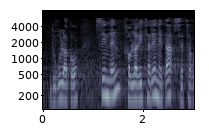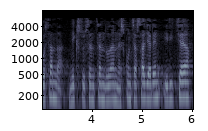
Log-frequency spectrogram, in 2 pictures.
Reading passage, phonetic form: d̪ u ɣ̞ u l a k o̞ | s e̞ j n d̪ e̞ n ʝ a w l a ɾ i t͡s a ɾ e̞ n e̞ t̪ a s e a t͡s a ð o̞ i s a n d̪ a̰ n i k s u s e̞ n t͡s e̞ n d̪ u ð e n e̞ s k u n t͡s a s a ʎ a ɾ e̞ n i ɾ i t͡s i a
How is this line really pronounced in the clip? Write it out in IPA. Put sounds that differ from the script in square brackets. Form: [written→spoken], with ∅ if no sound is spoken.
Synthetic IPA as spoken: d̪ u ɣ̞ u l a k o̞ | s e̞ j n d̪ e̞ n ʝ a w l a ɾ i t͡s a ɾ e̞ n e̞ t̪ a s e a t͡s a [ð→ɣ] o̞ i s a n d̪ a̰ n i k s u s e̞ n t͡s e̞ n d̪ u ð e n e̞ s k u n t͡s a s a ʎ a ɾ e̞ n i ɾ i t͡s i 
